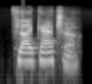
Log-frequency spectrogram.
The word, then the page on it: flycatcher: Indian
